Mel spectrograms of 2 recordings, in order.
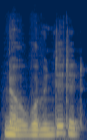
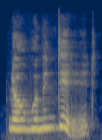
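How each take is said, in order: First: Said in the usual way. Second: Stunned, rising outrage at the claim; a high, loud, disbelieving repeat of DID; incredulous. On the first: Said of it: "murmured Vance, still smiling". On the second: Acted. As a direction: echo it back much higher and louder, in disbelief. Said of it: "Markham's gorge was rising rapidly".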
